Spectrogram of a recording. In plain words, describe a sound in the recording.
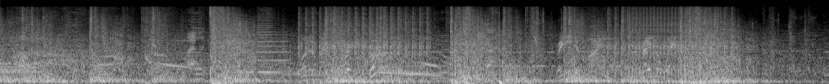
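Musket shots crackle in a noisy battle.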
